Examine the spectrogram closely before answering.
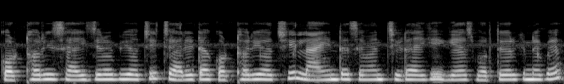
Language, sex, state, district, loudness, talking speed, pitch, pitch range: Odia, male, Odisha, Malkangiri, -14 LUFS, 170 wpm, 225 Hz, 215-235 Hz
